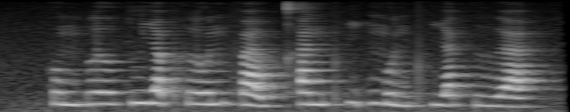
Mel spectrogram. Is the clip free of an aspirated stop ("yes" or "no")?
no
